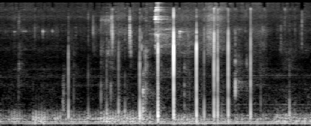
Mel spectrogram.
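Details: Domestic cats with their kittens: a soft, low rumbling purr runs steadily underneath, broken by many sharp clicks and taps, with a constant low hum in the background.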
